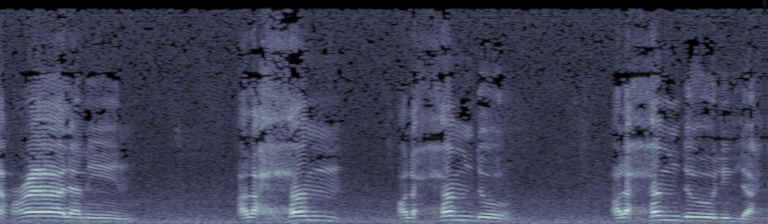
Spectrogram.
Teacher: مخرج عین و ها از وسط حلق ادا میشود و عین مقدم بر ح است و جریان هوا در ح شدیدتر است، مثل عالمین، الحمدو، الحمد لله.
